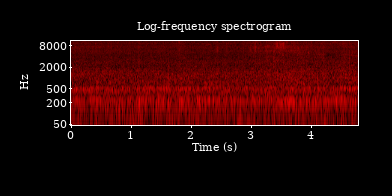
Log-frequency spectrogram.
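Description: Honey bees swarm and buzz around an opened beehive during an autumn inspection, a dense, steady drone that fills the whole stretch with no pauses, fairly near.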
